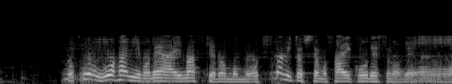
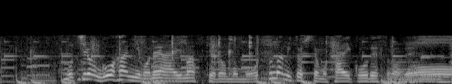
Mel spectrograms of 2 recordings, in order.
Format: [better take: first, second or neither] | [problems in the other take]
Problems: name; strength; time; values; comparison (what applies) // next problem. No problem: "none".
second | noise reduction (neural separator model SepFormer DNS4)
